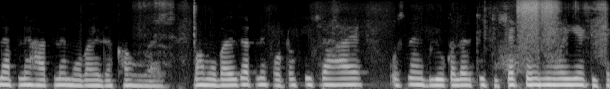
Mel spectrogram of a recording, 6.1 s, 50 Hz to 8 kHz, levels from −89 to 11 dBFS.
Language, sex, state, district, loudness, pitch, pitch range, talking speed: Hindi, female, Chhattisgarh, Korba, -17 LUFS, 195 Hz, 185-200 Hz, 275 wpm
